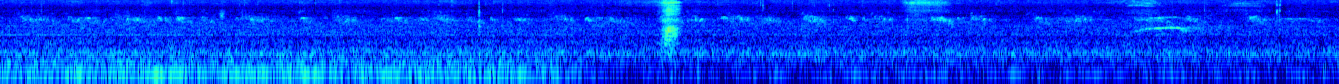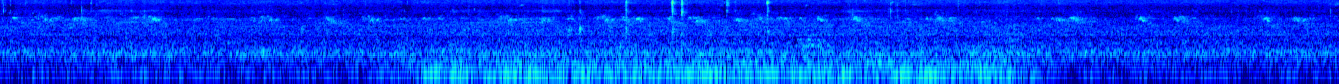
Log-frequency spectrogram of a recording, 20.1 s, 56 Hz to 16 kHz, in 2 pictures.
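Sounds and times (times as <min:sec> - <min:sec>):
small birds chirping: 0:00.0 - 0:20.0
low hum: 0:13.1 - 0:17.9.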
